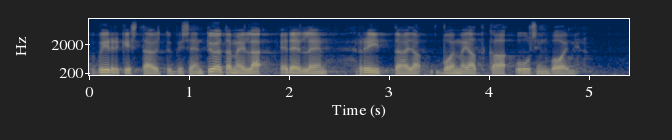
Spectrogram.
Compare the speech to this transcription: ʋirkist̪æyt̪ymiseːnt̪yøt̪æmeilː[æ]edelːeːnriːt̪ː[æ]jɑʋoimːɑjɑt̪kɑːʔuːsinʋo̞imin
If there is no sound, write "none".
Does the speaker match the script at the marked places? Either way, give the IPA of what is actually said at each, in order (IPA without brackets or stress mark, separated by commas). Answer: æ, æː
